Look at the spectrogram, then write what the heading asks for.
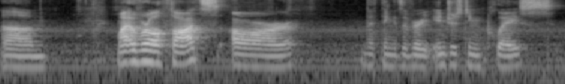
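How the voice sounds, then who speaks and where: Young male podcast co-host, halting and casual, slight hiss in the background. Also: medium pitch, bright, forceful tone. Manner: hesitant, many ums and restarts. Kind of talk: casual chat.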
